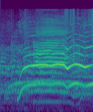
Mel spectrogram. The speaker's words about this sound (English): Woo! Yay! Everyone's everyone's cheering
